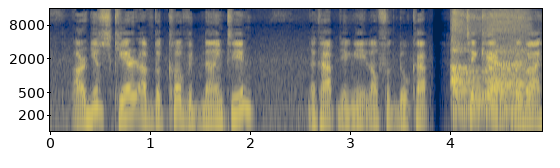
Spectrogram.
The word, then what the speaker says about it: COVID-19: COVID-19 ออกเสียงตามได้เลยนะครับ COVID ทีนี้เพิ่มเข้าไปคำว่า 19 ครับเพราะมันจะมีเสียง stress ที่ตัวแรกครับ COVID นะครับตัวที่สองก็เป็นออกเสียง stress เสียงหนักที่ teen COVID-19 Okay, that's great.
